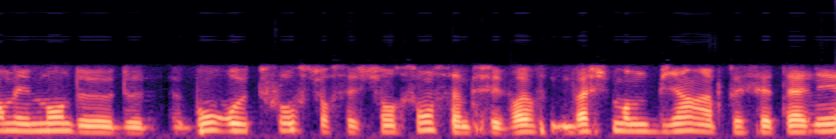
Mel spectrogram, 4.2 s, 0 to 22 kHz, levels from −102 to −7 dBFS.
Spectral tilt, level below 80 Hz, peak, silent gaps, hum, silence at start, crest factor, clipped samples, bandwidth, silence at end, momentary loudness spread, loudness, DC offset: -10 dB/octave; -66 dBFS; -6 dBFS; none; none; 0 s; 16 dB; under 0.1%; 3.9 kHz; 0 s; 6 LU; -23 LUFS; under 0.1%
